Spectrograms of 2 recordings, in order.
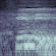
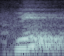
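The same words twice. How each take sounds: First: ফিলিং said "filim", in two syllables; inserted middle vowel. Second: Said in the usual way. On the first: Shown as a demonstration. Teacher showing students the common spoken form, ফিলিং as filim. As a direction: split the l-m cluster with an i, ফিলিং as filim. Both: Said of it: "এখানে আমরা অনেক সময় বলি".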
